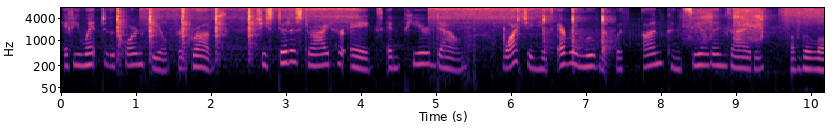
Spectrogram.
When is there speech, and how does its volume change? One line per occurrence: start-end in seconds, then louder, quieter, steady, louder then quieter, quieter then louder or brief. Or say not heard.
0.0-10.1 steady.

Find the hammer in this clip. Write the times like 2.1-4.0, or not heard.
0.7-2.7, 5.8-7.4.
